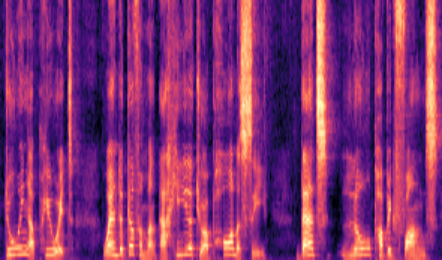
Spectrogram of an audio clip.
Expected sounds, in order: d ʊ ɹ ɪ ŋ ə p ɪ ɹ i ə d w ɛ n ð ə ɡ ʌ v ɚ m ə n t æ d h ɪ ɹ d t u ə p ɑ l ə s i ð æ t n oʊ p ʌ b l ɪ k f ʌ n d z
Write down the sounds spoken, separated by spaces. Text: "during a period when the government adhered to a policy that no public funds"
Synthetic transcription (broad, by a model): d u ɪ ŋ ə p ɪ ɹ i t w ɛ n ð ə ɡ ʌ v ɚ m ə n t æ h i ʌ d t u ə p ɑ l ə s i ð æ t l oʊ p ʌ b l ɪ k f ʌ n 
